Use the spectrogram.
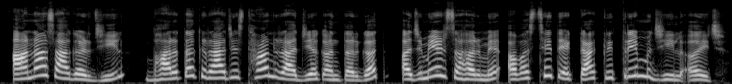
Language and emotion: Maithili, neutral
